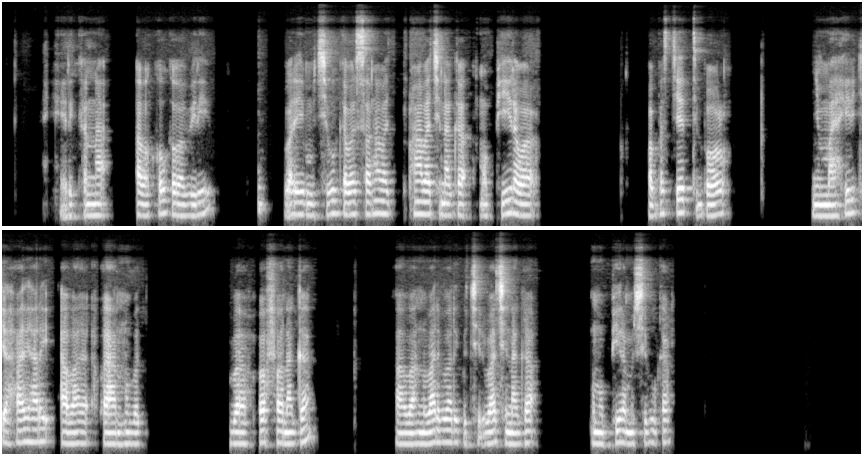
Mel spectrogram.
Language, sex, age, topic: Kinyarwanda, male, 25-35, government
